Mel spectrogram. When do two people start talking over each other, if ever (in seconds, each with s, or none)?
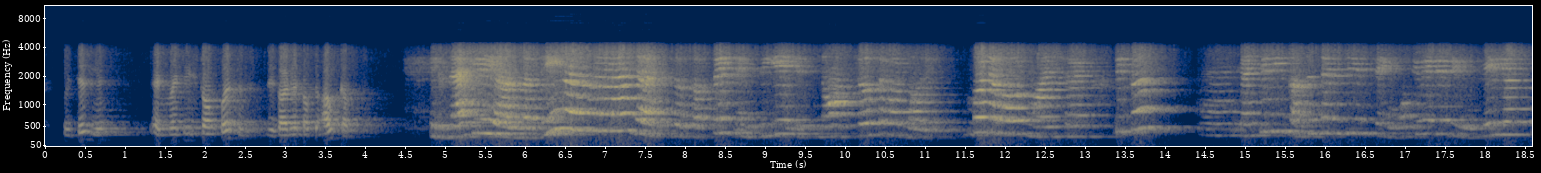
none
